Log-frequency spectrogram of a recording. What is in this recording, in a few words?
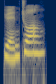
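"原装", Mandarin Chinese; hsk; chinese-flashcards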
